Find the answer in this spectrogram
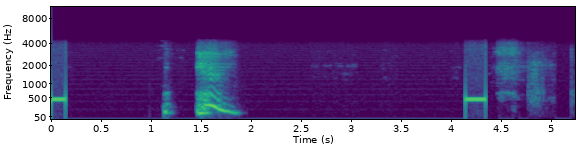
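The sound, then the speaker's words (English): A phone number is dialed on a cell phone for a call: two short, faint electronic beeps a few seconds apart, separated by a throat clearing and a brief low vocal sound. “Let's dial him up right now. All right. And we're dialing.”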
